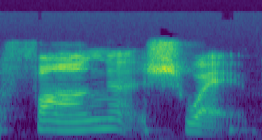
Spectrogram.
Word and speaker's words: Feng Shui: you you've got this Feng Shui stuff am i pronouncing it correctly feng shui your function you're pretty close it's fun I'm fine as if it were you a Fung Shui Fung Shui got it yeah and it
